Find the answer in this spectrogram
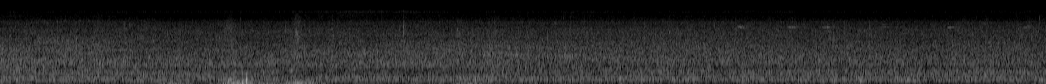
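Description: Shallow river water rushing steadily over a stony riffle. A couple of brief low thumps come about two and a half seconds in.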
